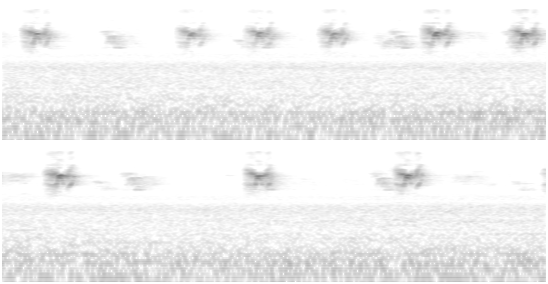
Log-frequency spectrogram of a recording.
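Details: Morning chorus of house sparrows at sunrise: a steady string of crisp high chirps about every half second, a short lull midway, then more cheeps over soft low background noise.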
